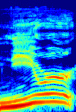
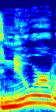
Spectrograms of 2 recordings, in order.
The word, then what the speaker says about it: Neewer: If you can order them, only because we've purchased at least a dozen sets of these in the past month, and I don't know how the company pronounced their name, Neewer, it's Neewer with the two E's, N-E-E-W-E-R.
